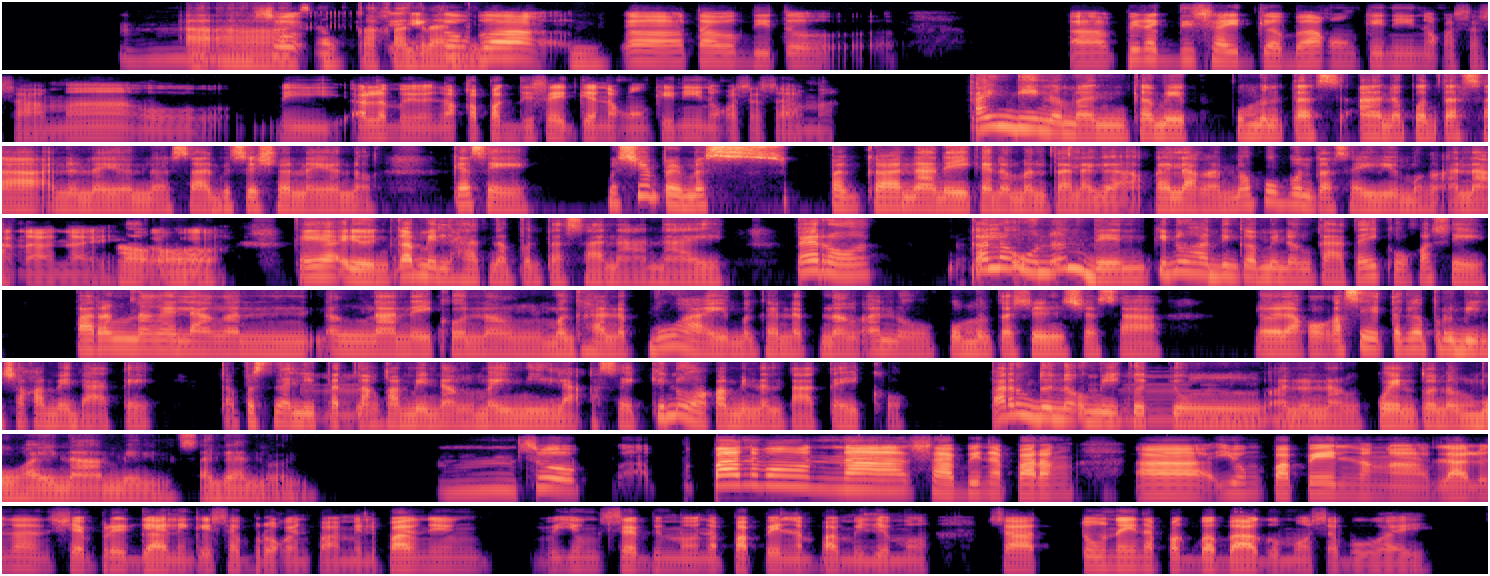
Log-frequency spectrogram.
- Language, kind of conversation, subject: Filipino, podcast, Ano ang naging papel ng pamilya mo sa mga pagbabagong pinagdaanan mo?
- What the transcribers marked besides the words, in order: other background noise; in English: "pinag-decide"; "kanino" said as "kinino"; in English: "nakapag-decide"; "kanino" said as "kinino"; "din" said as "shin"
